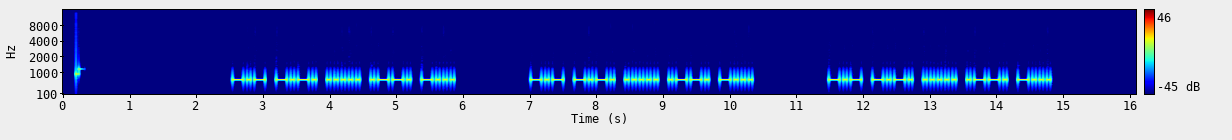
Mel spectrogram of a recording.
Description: Morse code, heard as a keyed tone, about 22 wpm, 700 Hz. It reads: KC5PB KC5PB KC5PB
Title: USA Call Signs - 5 Characters - Repeated 3x - 22wpm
